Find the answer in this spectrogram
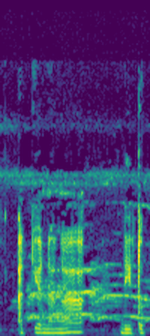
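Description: A rooster crowing: one long wavering call whose pitch falls as it trails off. A woman's voice starts speaking near the end.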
